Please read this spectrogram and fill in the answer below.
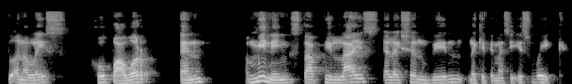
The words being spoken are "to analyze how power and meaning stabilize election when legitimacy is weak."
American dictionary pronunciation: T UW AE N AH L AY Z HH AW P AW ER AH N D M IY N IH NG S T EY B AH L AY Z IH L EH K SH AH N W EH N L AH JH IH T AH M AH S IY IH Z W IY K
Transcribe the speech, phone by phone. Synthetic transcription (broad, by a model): T UW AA N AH L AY S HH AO P AW ER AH N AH M IY N IH NG S T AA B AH L AY S IH L EH K SH AH N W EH N L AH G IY T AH M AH S IY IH S W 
